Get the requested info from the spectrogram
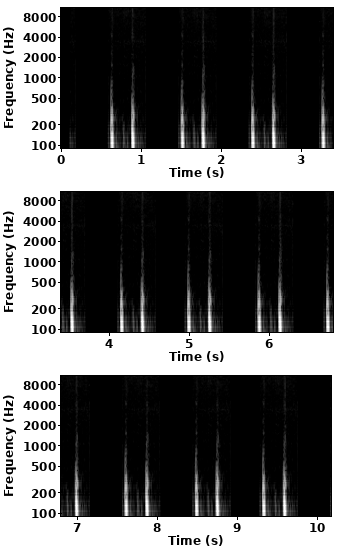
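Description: A heartbeat-like lub-dub: pairs of low, short thumps about a quarter second apart, repeating steadily a little faster than once a second, with silence between the pairs.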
